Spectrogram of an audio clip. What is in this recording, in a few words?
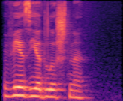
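"везйӧдлыштны", Komi, female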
